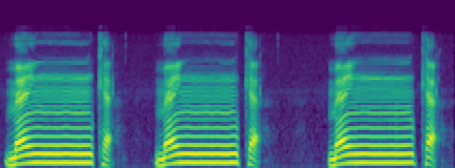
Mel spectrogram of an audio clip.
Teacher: So we're going to go from meme to kaf. While at kaf, hold the tongue at calf, nasalize it, open the nasal cavity.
